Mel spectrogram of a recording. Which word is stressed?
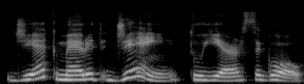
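Jane. The stress is on the word Jane. It was Jane, not someone else, whom Jack married. "Джек одружився саме на Джейн 2 роки назад"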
